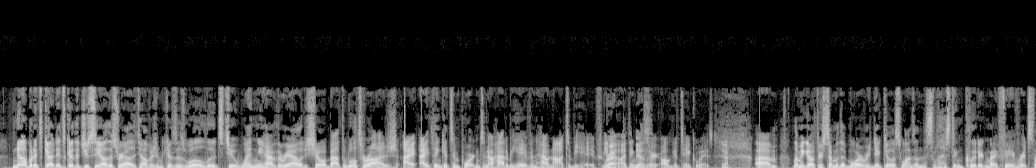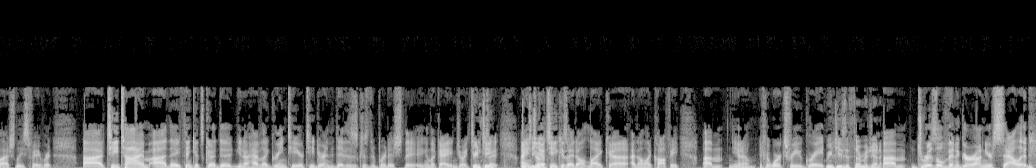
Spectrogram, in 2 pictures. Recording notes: back on the phone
